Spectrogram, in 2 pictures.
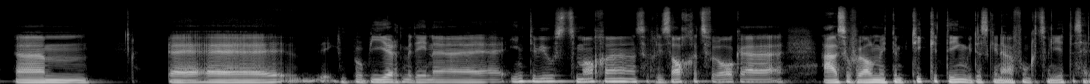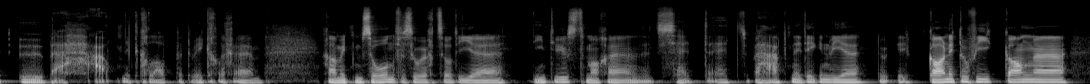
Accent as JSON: {"language": "German", "region": "near Lucerne", "country": "Switzerland", "tie": "born or raised there", "also_born_or_lived": "Buenos Aires, Argentina", "said": "ich bin so ein bisschen auf dem Land aufgewachsen, in der Nähe Aglo, Luzern"}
